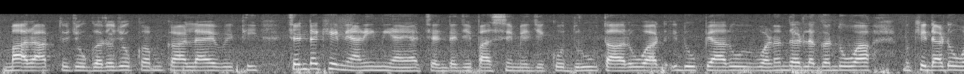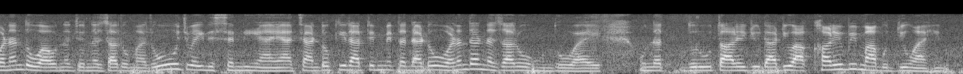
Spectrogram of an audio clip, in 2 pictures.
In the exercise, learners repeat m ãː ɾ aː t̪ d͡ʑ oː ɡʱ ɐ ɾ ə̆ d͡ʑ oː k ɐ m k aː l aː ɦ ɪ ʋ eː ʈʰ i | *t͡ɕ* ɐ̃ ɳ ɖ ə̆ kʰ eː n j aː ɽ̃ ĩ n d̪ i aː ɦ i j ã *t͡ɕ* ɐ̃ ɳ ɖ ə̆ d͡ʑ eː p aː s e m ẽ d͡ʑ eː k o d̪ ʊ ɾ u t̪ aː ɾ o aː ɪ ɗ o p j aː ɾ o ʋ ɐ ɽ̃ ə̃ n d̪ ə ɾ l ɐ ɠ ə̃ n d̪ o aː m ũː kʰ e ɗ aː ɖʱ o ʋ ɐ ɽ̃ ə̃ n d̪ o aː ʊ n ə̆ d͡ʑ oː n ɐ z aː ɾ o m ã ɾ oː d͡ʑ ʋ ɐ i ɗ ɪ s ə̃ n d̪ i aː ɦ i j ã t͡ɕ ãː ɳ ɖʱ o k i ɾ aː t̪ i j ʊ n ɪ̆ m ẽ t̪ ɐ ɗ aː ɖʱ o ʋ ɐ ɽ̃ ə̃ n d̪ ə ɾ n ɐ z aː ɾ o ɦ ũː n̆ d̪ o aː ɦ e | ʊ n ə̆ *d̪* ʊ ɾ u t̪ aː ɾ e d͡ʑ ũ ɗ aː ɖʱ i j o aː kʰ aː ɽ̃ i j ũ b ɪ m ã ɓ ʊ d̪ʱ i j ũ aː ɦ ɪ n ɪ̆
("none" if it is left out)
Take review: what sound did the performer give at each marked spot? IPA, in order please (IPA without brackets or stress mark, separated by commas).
t͡ɕ, t͡ɕ, d̪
